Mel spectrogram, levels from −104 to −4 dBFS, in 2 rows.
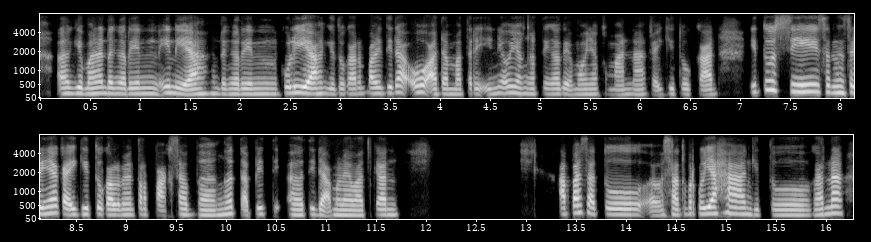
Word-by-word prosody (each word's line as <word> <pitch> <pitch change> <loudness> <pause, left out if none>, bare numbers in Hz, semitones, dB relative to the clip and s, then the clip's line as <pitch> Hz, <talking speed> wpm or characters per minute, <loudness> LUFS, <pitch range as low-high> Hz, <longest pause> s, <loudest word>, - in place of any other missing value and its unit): eee, 195 +1 0
gimana 200 0 +2
dengerin 190 -1 -1
ini 215 -4 +1
ya, 180 +3 +4
dengerin 185 0 -3
kuliah 210 -1 +6
gitu 180 0 -6
karena 185 +3 -4
paling 195 +1 0
tidak, 215 +4 +1
"Oh 245 - +4
ada 180 +1 +1
materi 180 +1 -6
ini, 195 +3 -5
oh 210 - -1
ya 220 - 0
ngerti-ngerti 185 -2 -5
maunya 175 +1 -5
ke 180 - -31
mana," 165 +1 -7
kayak 160 -2 -10
gitu 180 0 -8
kan. 165 +2 -1 0.3
Itu 320 +6 +2
sih 255 -3 +2
sering-seringnya 225 0 +2
kayak 210 -1 +2
gitu 210 0 -3
kalau 185 -1 +4
memang 190 0 -2
terpaksa 195 -1 -3
banget 185 +2 -1
tapi 210 0 -2
ti 440 - -21
eee, 185 0 0
tidak 195 0 0
melewatkan 180 +2 0 1.6
apa, 250 +5 +3
satu, 195 -5 0
eee, 160 +1 -3
satu 185 +2 -1
perkuliahan 215 0 +4
gitu 180 -1 -3
karena, 215 +6 +4
190 Hz, 165 wpm, -24 LUFS, 180-210 Hz, 1.6 s, kuliah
